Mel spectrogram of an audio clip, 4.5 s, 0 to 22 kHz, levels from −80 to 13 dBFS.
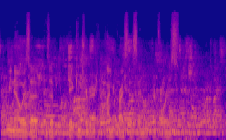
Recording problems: chatter from many people; loud; throughout; 1 dB below the speech

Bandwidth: 15.5 kHz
